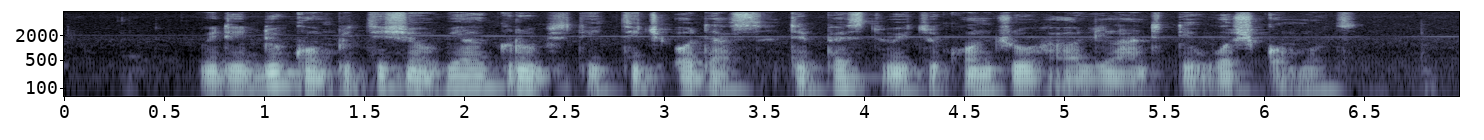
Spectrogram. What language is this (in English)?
Nigerian Pidgin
